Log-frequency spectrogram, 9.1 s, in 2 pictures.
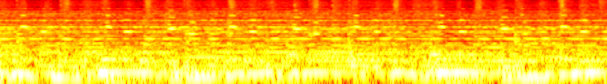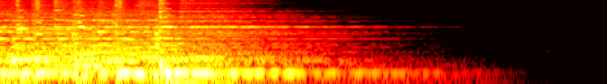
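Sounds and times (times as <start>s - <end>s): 
string orchestra: 0.0s - 7.1s.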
